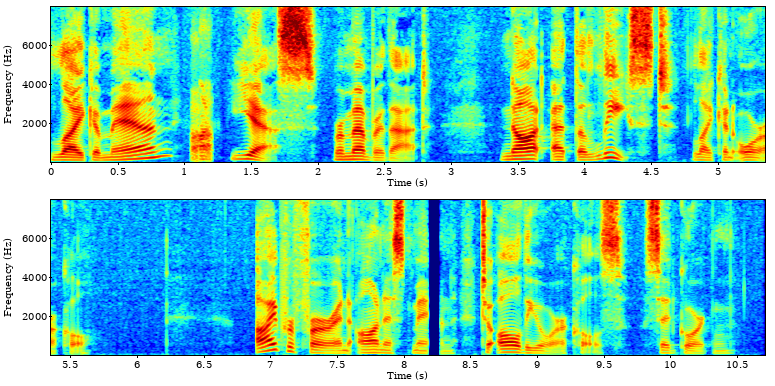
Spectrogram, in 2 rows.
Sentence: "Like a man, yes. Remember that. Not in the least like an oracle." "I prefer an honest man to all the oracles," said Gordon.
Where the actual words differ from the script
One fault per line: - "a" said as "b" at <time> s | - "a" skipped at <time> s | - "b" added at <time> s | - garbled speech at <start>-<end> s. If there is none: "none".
- "in" said as "at" at 3.8 s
